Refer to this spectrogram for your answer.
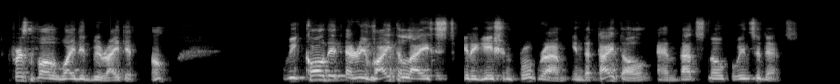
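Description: Over a quiet background, a bright, sharp voice moves at a moderate pace with lively intonation. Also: man. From Philippines. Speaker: agricultural economist; presenter. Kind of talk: webinar presentation. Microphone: video call.

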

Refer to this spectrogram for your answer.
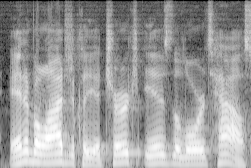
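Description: At a moderate pace, a man talks in a dark, mellow tone with ordinary pitch variation.

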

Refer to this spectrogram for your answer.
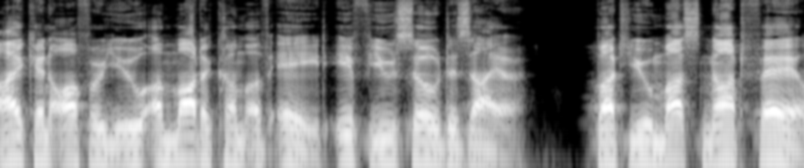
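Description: A man uses a put-on character voice. He speaks at medium pitch and a fairly slow pace. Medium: read story. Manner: flat, unemotional.

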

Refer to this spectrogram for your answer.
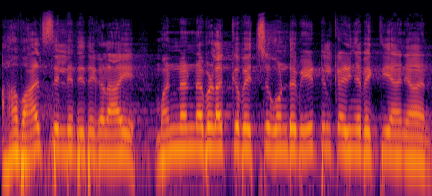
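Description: The man's pitch is high. Noticeable background noise is present. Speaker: public speaker. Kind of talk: speech. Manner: animated.

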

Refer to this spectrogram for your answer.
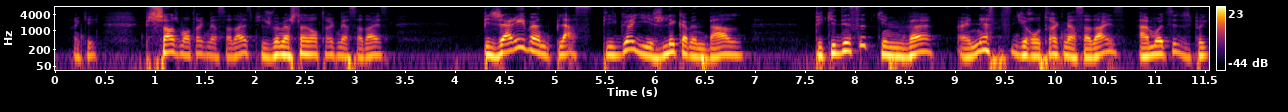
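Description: A man at a fairly quick pace with long, frequent pauses, medium in pitch, dark and mellow in tone, somewhat breathy, over a quiet background. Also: ordinary pitch variation. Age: 30s. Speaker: real estate investor; podcast guest. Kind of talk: casual interview. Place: studio. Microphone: studio mic.

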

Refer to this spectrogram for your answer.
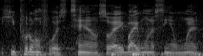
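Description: A man with a New York accent, medium in pitch, monotone and flat in intonation, at a moderate pace. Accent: New York City. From New York City, Queens. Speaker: show producer and guest co-host. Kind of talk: casual chat.

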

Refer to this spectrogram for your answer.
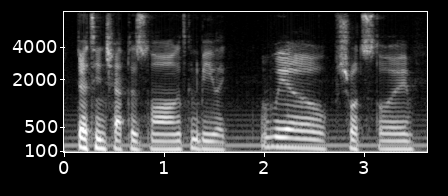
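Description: Over noticeable background noise, a man with a very deep, low pitch speaks at a moderate pace. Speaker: video creator. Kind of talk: casual vlog chat. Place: home room. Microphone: headset.

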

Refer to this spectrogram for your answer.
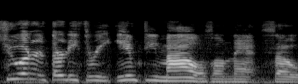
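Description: The man's voice is high-pitched and his pace is moderate. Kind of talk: casual vlog chat. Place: car. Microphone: webcam.

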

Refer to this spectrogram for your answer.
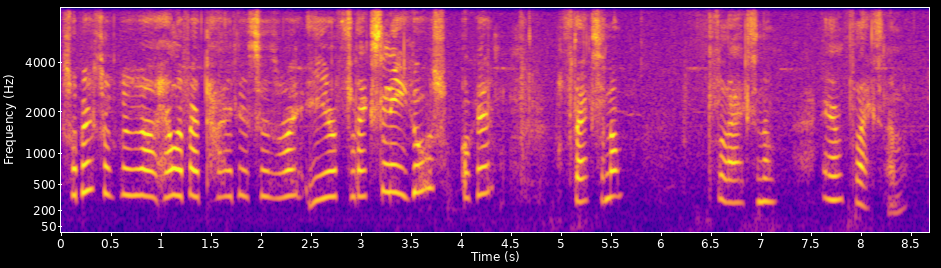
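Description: This cartoonish character voice sits at an extremely high pitch and breaks up with long, frequent pauses. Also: moderate pace. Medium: puppet. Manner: rambling, self-absorbed.

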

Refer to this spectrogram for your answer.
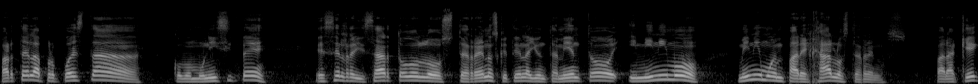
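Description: A fairly slow delivery with ordinary pitch variation over a quiet background. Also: man. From Zapopan, Jalisco, Mexico; Jalisco, Mexico. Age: 30s. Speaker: mayoral candidate, primary school teacher; candidate, primary school teacher. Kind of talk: political debate. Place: studio. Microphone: podium.

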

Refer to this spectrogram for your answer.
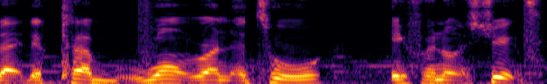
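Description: A man's dry voice with no echo, clear music in the background. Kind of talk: interview answer. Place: open country.

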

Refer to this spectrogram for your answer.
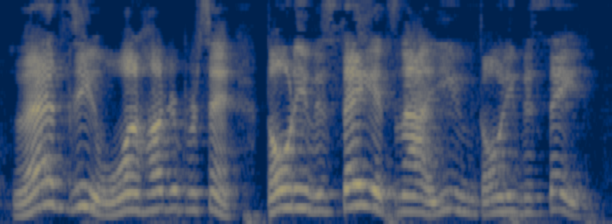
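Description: Over a quiet background, a man with a bright, sharp tone projects his raised voice at a moderate pace with lively intonation. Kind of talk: comedic acted dialogue.

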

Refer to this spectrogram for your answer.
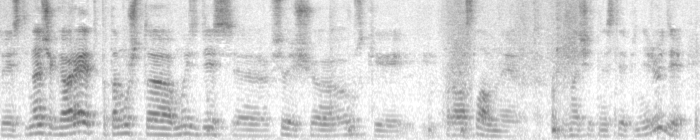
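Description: A man speaks at a moderate pace in a fairly high voice with ordinary pitch variation, noticeable background noise behind him. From Russia. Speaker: lecturer, book compiler; lecturer. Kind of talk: public lecture with Q&A. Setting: bookstore event with live audience. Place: shop. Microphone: camera far.

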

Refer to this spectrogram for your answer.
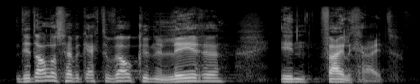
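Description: A man speaks at a very slow pace. The recording is very clean, with a silent background. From Netherlands, North Brabant. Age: 30s. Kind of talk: conference speech. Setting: stage with audience. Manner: halting.

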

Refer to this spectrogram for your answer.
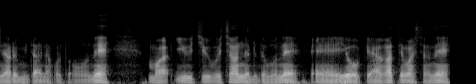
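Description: Here a man speaks with a very deep, low pitch. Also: quiet background. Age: 60s. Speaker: YouTuber. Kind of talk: solo vlog monologue. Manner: casual, filler-heavy.

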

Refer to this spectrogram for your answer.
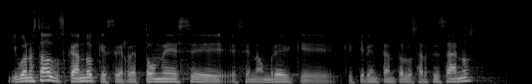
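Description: Against a quiet background, a man with a dark, mellow tone speaks at a fairly quick pace with ordinary pitch variation. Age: 30s. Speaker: director of a state crafts institute; interview guest. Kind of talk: interview. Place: studio. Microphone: lapel.

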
